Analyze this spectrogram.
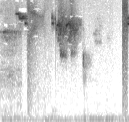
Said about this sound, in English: Can you hear that, guys? Birdsong. Yeah, this is Sefton Park.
